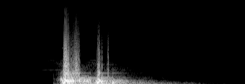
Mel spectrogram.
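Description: Chess-board app's piece-capture sound effect: two sharp wooden knocks less than half a second apart, fading quickly.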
